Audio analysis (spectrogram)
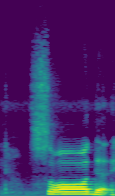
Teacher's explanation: நுனி நாக்க கீழ் பல்லினுடைய உள்பகுதி ஈரமான வெட்டான ஏரியா இருக்கு இல்லையா ஈரமான பகுதி அங்க கொண்டு போய் நிறுத்தி இந்த உச்சரிப்போம் சாத் ஹெவி ஆன் வரணும் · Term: ஹெவி லெட்டர்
